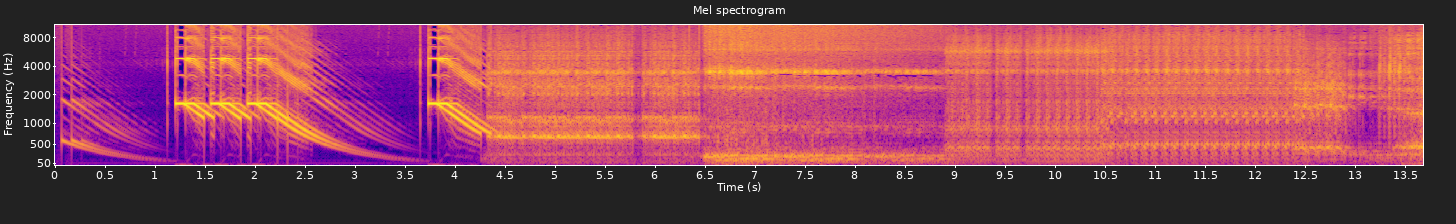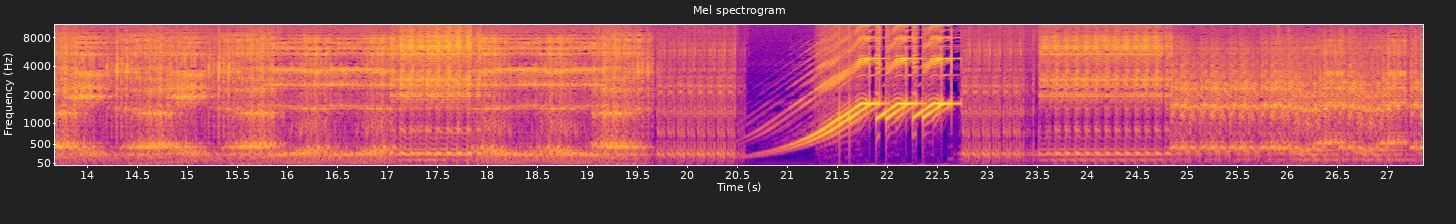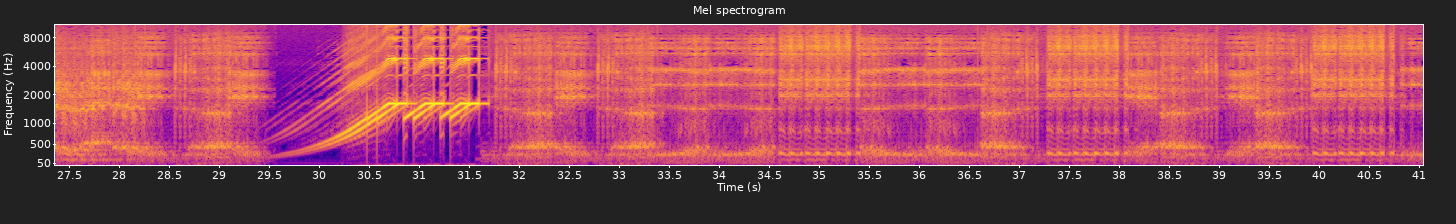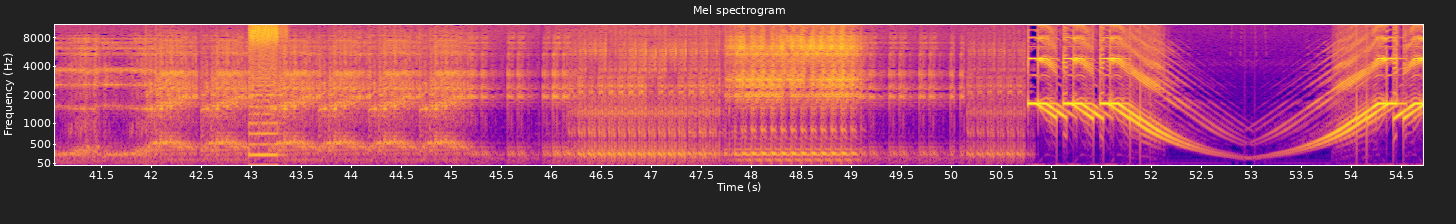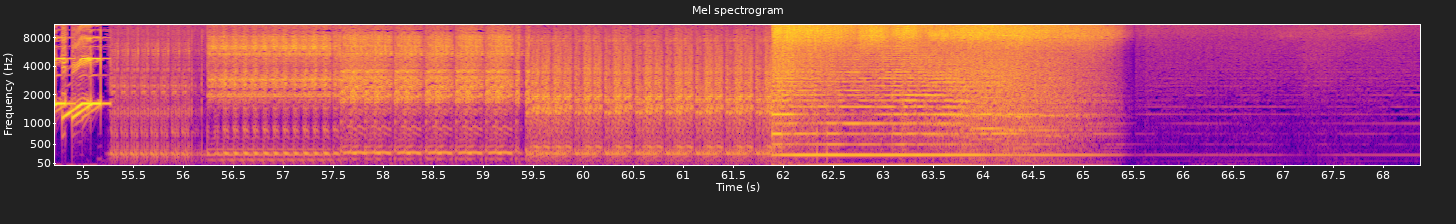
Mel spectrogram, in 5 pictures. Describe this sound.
Part of robotic music on a nameless bar on a nameless place. Not even Skywalker puts his feet there. Different music, not amusing for humans, but robots seem to have taste for this noise.
robots, songs, androids, music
